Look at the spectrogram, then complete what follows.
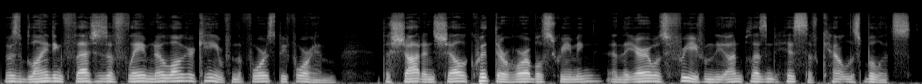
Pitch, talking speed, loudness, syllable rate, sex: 125 Hz, 215 wpm, -18 LUFS, 5.6 syllables/s, male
